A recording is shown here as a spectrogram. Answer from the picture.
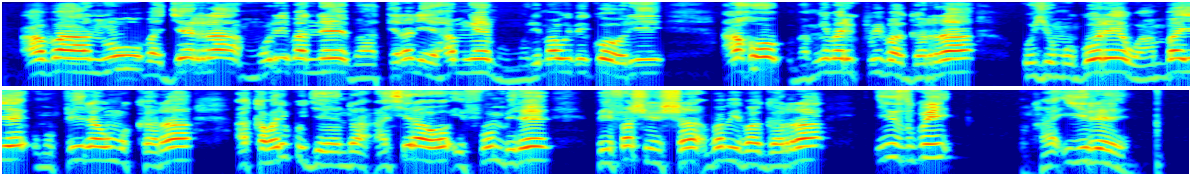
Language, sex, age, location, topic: Kinyarwanda, male, 25-35, Huye, agriculture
